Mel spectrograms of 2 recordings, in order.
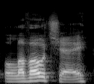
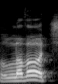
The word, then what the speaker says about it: Voce: Because this is Italian, the correct pronunciation of this unit is Voce.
